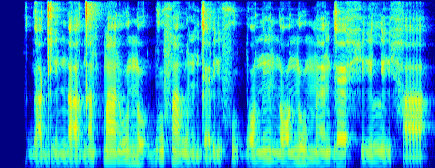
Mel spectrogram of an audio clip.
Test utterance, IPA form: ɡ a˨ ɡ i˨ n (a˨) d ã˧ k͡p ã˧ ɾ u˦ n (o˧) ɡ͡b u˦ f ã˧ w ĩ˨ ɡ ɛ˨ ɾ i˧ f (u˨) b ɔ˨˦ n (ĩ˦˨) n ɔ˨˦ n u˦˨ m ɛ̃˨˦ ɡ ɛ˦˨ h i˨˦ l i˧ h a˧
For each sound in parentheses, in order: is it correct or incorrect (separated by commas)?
correct, correct, correct, correct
